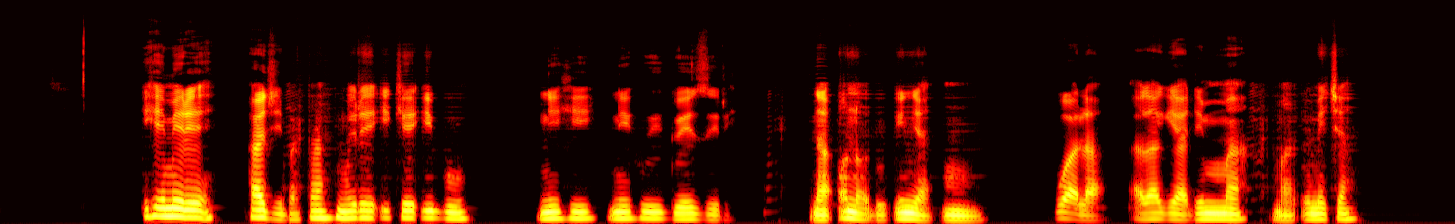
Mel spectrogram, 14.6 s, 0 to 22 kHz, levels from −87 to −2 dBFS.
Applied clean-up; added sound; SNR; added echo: neural mask model DeepFilterNet 3.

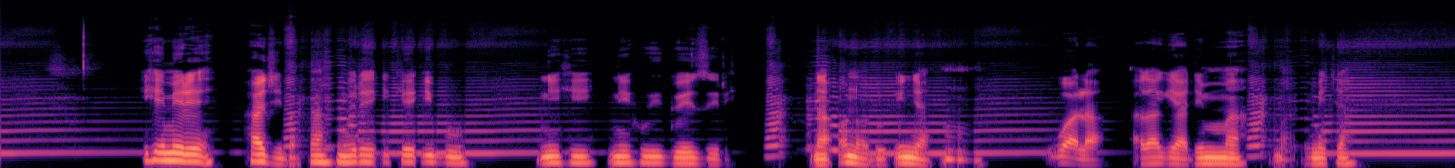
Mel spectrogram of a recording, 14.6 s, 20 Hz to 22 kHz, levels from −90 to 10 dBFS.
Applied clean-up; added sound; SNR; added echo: neural mask model RNNoise.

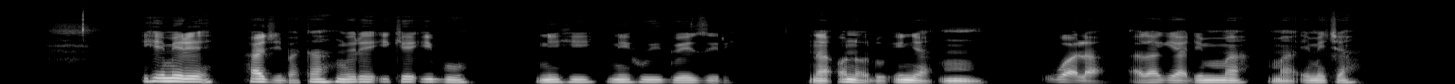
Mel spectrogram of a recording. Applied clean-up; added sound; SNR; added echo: none; none; none; none.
